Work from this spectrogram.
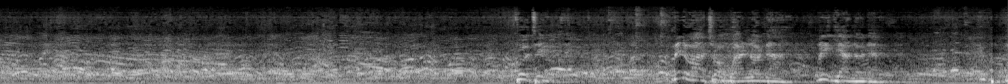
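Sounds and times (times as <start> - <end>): babble of chatter: 0.0 - 10.0.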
